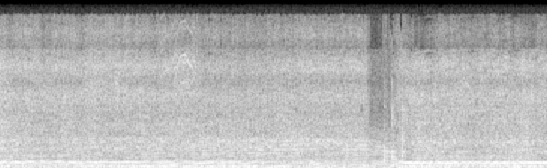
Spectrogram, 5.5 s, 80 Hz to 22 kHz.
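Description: A McLaren F1 V12 LM engine howls at high speed in the Automobilista 2 racing game, with a steady loud drone and a brief gear-change dip near the end, and no voices over it.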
